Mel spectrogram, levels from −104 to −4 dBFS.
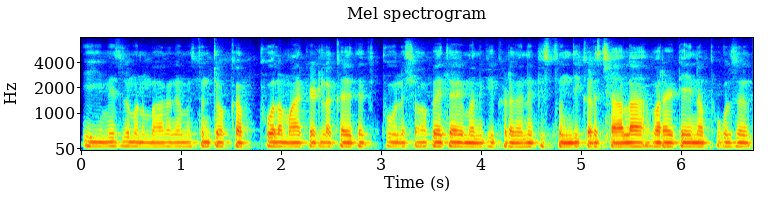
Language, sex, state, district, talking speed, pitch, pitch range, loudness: Telugu, male, Telangana, Karimnagar, 185 wpm, 105 Hz, 105-110 Hz, -26 LUFS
